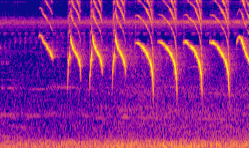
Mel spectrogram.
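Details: Canary song used to stimulate a quiet canary to sing more: a run of clear, high, downslurred whistles, each falling sharply, repeated about three times a second, loud and clean over faint background hum.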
